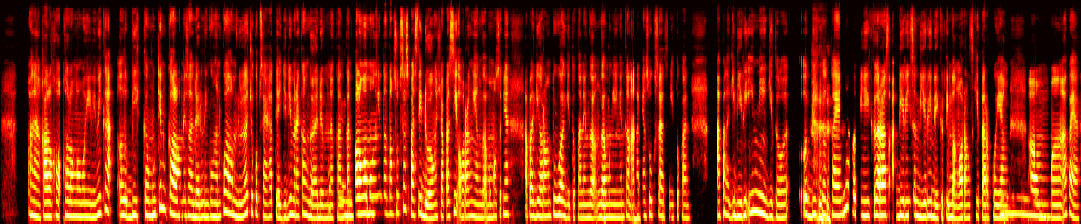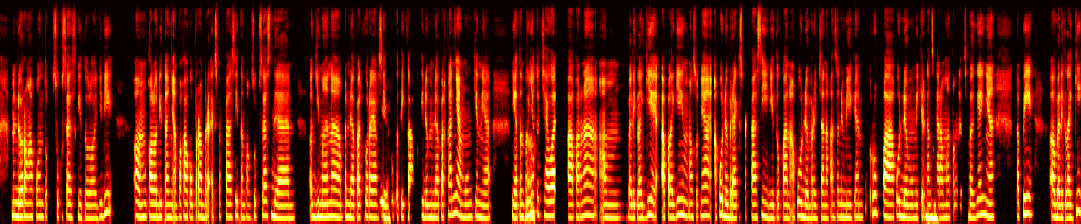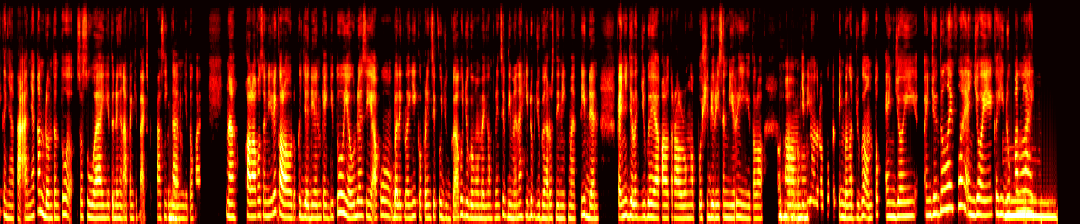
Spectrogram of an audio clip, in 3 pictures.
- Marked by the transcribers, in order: chuckle; in English: "nge-push"; in English: "enjoy enjoy the life-lah, enjoy"; drawn out: "Mmm"
- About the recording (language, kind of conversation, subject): Indonesian, podcast, Menurutmu, apa saja salah kaprah tentang sukses di masyarakat?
